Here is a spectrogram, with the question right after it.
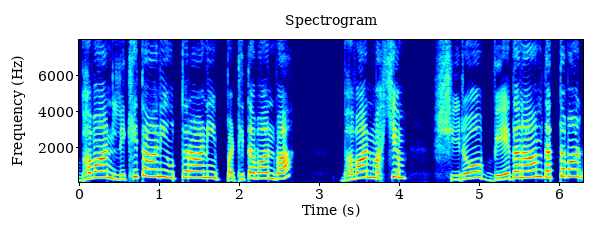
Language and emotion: Sanskrit, angry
